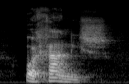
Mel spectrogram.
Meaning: organic
- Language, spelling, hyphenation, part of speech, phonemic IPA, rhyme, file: Dutch, organisch, or‧ga‧nisch, adjective, /ɔrˈɣaː.nis/, -aːnis, Nl-organisch.ogg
